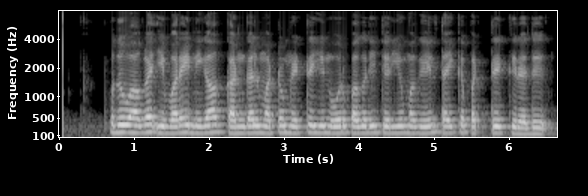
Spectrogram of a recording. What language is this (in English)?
Tamil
